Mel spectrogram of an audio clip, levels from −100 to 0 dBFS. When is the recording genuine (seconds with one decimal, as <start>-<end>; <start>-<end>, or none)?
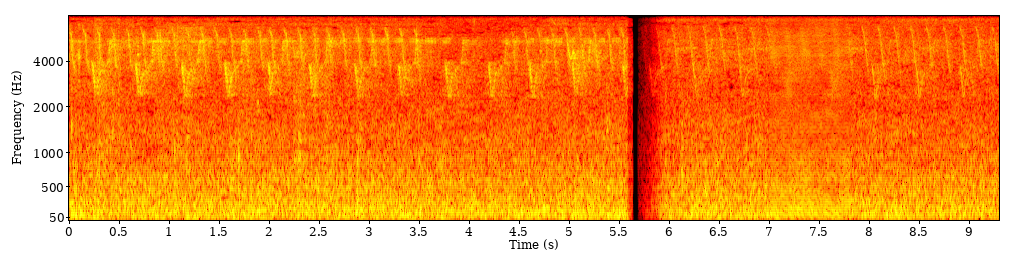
0.0-7.0; 7.8-9.3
